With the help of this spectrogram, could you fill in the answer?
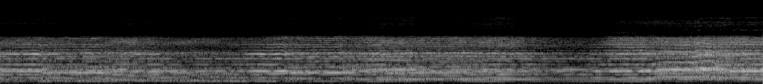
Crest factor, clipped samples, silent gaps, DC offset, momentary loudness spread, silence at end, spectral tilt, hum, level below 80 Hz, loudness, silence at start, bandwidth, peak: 18 dB; under 0.1%; none; under 0.1%; 12 LU; 0 s; -4.5 dB/octave; none; -70 dBFS; -29 LUFS; 0 s; 10.5 kHz; -10 dBFS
